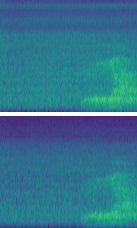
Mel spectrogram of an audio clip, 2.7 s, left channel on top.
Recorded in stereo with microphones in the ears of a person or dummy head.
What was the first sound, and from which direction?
Running water, 60° left (ahead or behind).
